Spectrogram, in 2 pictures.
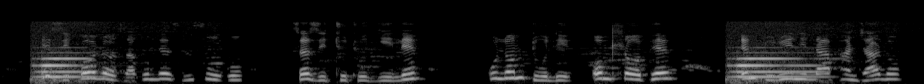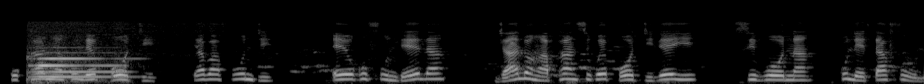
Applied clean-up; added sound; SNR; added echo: classical method spectral subtraction.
